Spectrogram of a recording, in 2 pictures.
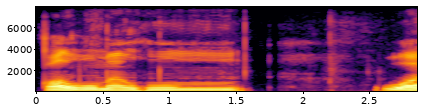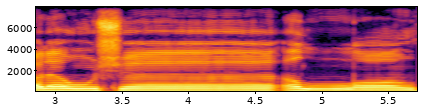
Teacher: ولو میں واولین ہے بغیر کھینچ پڑیں گے، شین کی سالف مدہ المدہ کی مدہ متصل ہے، کم سے کم 3 اور زیادہ زیادہ سادہ الف میں کھینچیں گے۔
